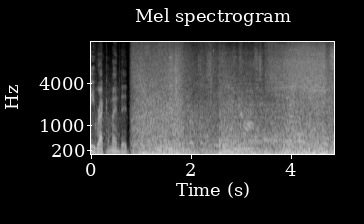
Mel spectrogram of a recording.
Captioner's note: gunshots echoing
